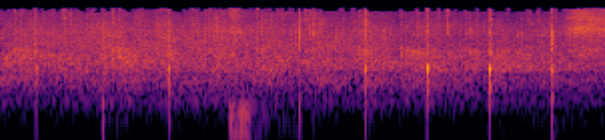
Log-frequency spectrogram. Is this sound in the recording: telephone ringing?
no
